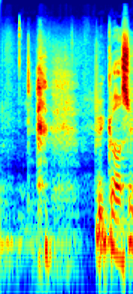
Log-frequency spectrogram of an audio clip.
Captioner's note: Eckhart chuckles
